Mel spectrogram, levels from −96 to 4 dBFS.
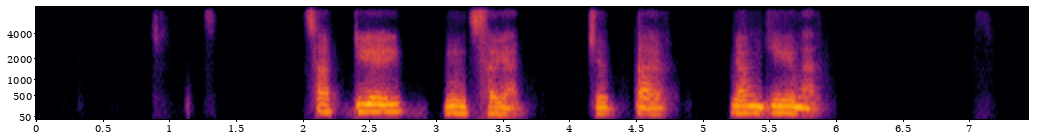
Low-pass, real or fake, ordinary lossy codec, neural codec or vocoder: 7.2 kHz; fake; Opus, 32 kbps; codec, 16 kHz, 0.5 kbps, FreqCodec, smaller model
